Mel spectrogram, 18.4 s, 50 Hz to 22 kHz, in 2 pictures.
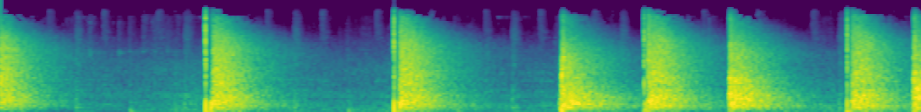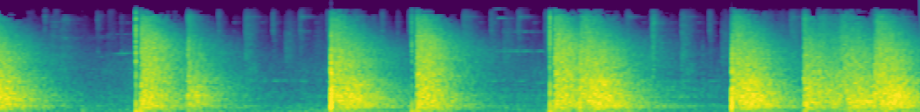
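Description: A P90 is fired in real life, each loud sharp shot trailing off in a long echo. About a dozen single shots come at uneven intervals of roughly one to two seconds, close and alone.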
